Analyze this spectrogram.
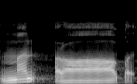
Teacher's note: من کے نون کا را میں ادغام نہیں ہوگا، بلکہ من الگ اور اس کے بعد راق الگ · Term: سکتہ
